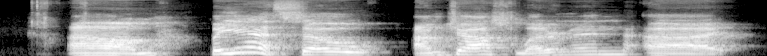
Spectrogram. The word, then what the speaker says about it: Letterman: But yeah, so I'm Josh Letterman. It's pronounced like David Letterman, but it's spelled differently, so people mispronounce it all the time.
